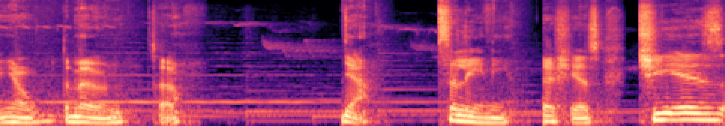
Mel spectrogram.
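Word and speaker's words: Selene: Um, her name is uh Seleni. Um, it's spelled like it's Seline. That's like the American way to say it, but it's I went with the uh the modern Greek pronunciation, Seleni.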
